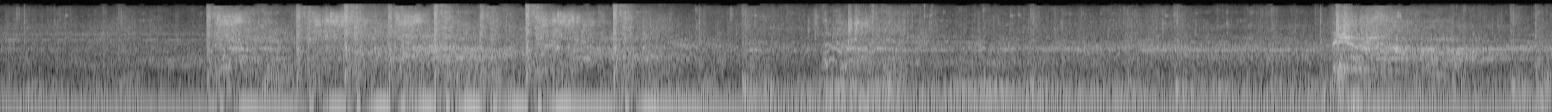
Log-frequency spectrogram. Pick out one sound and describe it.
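Pistol shots ring out sharply.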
